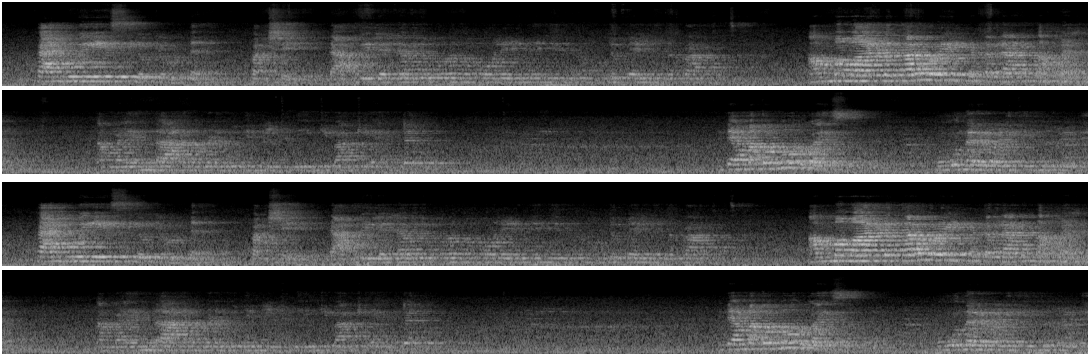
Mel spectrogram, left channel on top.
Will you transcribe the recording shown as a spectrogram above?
എൻ്റെ അമ്മ 90 വയസ്സുണ്ട്. 3:30 മണിക്ക്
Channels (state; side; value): normal; both; correlation 0.34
